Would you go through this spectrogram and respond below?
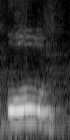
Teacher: और प्लुत समय में 3 गुना उच्चारण करते समय 3 गुना समय लगता है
